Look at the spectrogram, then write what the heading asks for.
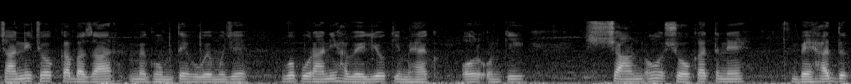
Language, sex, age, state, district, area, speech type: Urdu, male, 18-30, Delhi, East Delhi, rural, spontaneous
